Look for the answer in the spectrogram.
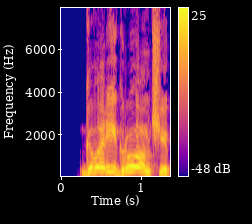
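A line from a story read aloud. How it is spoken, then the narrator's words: Shouting. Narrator (Russian): крикнул Кроха Сэмпсон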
